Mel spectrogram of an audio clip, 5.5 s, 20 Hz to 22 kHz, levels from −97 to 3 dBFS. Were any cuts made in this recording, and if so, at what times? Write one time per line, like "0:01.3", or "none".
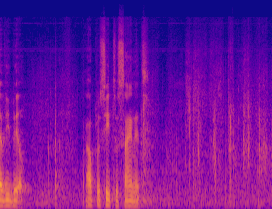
0:03.2

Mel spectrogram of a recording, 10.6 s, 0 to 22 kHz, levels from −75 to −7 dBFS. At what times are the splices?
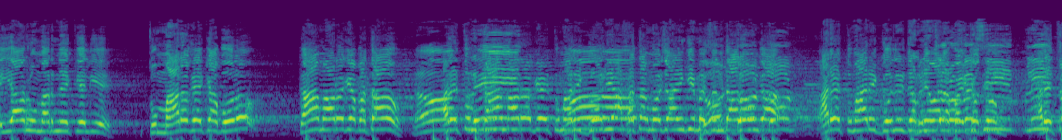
none

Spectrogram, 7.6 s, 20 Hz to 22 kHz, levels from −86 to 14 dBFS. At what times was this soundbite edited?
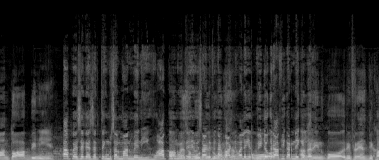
0:01.3
0:05.1

